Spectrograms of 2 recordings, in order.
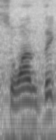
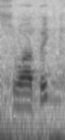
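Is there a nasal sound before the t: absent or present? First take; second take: present; absent. First: The name has a nasal sound before the t. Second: The name has no nasal sound before the t. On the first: This is how the name is actually said. "Swantek po yan, silent ah, in" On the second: This is how people commonly say the name. "kadalasan pinopronounce po natin na Swatek"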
